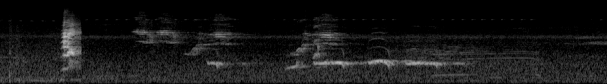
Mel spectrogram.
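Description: Backyard birds calling: one loud, harsh note about half a second in, then a run of short chirps and a wavering call that fade out after about four and a half seconds.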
